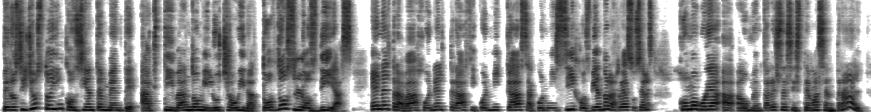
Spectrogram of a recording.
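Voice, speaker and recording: A woman's voice: high-pitched, normal speed. A woman, a podcast guest who explains things step by step and poses rhetorical questions. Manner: didactic, lists points and asks rhetorical questions. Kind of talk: explanatory interview talk.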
